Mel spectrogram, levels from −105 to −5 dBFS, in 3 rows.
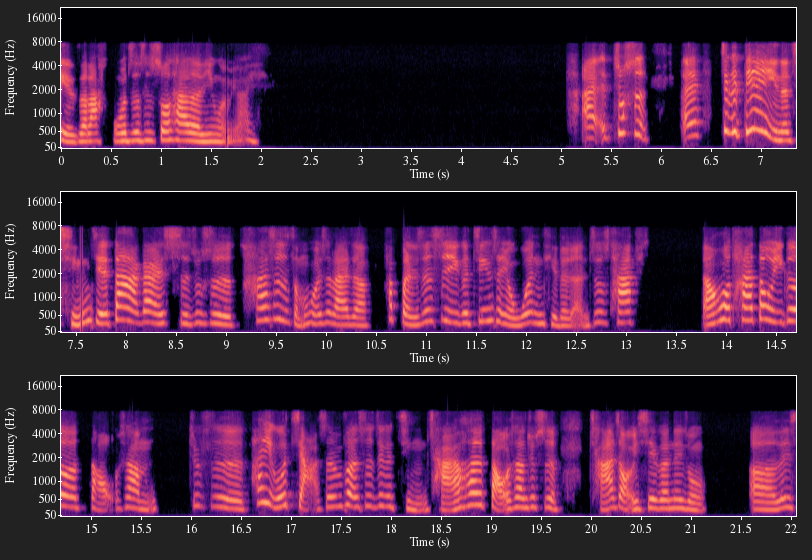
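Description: A speech recording on a wideband call, with the light upper-band hiss and clear 7 kHz bandwidth of G.722 coding, which points to the 64 kbit/s mode, has two brief hard-edged holes, at 1.64 to 1.68 s and 7.54 to 7.57 s, each followed by slightly distorted speech before the sound settles. This is packet loss on an ADPCM call: about 20 ms, roughly a single packet, went missing each time and was filled with silence, leaving the decoder's predictor and step size out of step with the sender's until they reconverged.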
